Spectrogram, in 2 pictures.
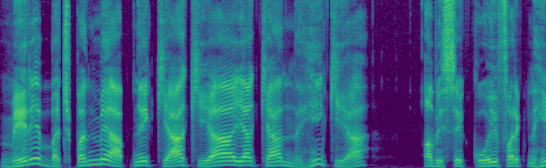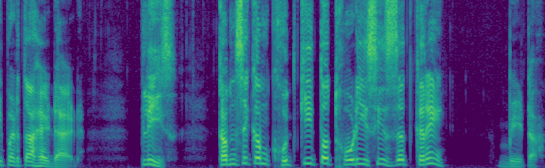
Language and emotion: Hindi, disgusted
